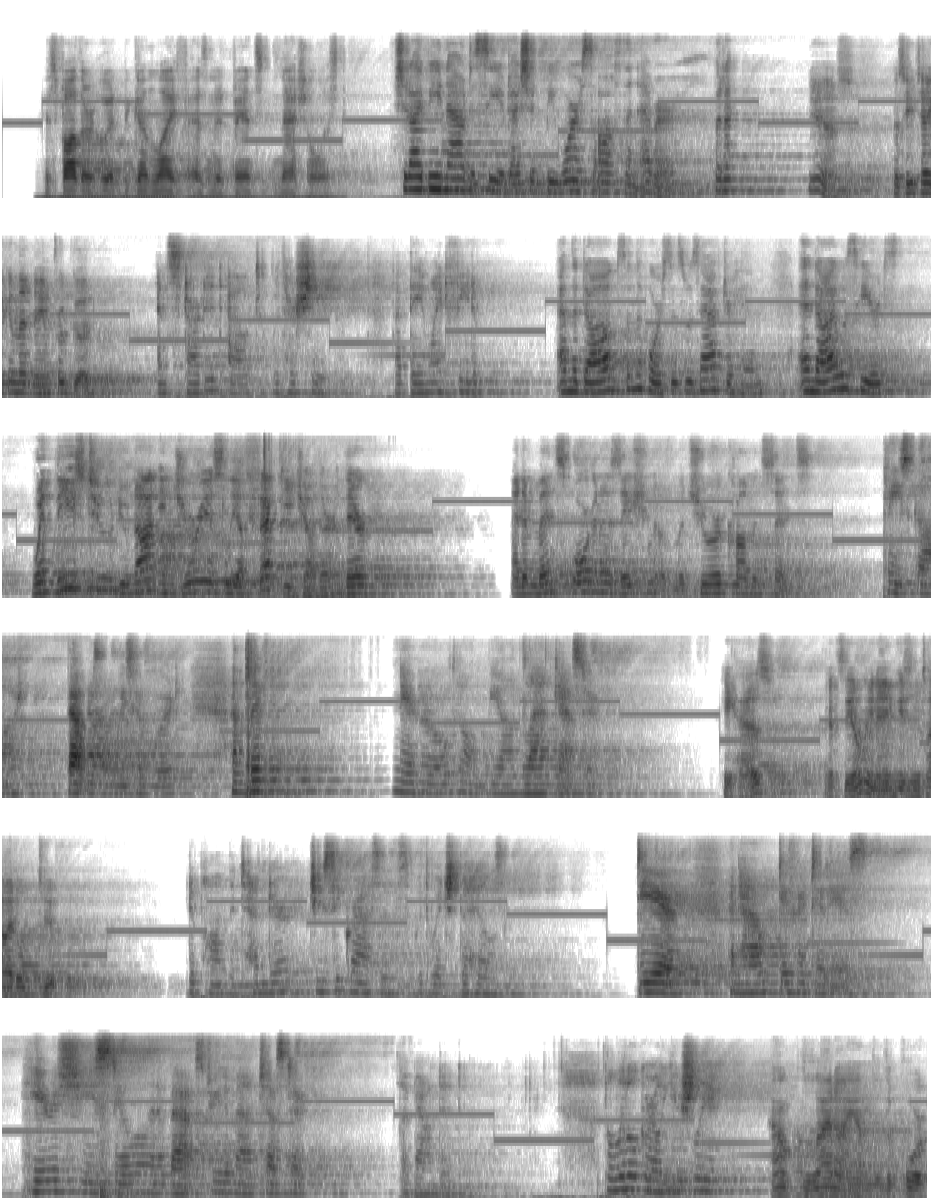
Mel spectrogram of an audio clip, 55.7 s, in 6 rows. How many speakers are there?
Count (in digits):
8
